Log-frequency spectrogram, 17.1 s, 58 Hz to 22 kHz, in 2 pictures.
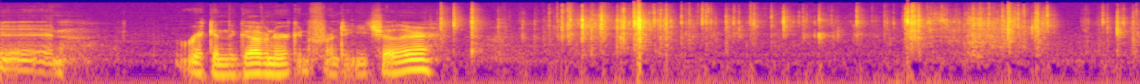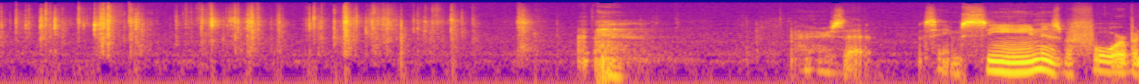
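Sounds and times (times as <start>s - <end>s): wrapper crinkling and tearing: 3.1s - 12.8s
cards being handled: 3.2s - 12.8s.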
